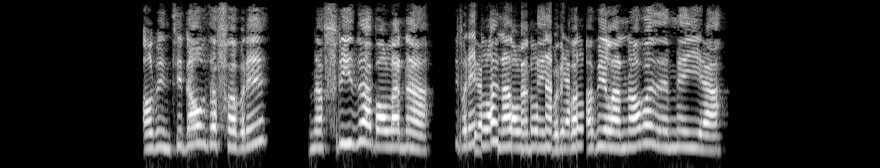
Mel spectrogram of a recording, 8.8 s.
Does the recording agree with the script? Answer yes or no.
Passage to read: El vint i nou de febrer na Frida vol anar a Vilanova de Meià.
no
